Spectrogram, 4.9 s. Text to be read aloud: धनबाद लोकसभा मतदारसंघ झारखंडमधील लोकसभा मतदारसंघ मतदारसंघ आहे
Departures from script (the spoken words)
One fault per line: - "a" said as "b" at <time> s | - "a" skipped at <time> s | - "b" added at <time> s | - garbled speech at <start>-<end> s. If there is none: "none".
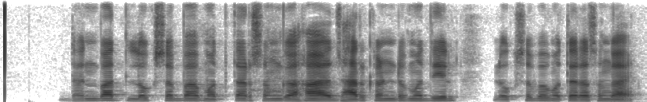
- "हा" added at 2.3 s
- "मतदारसंघ" skipped at 4.6 s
